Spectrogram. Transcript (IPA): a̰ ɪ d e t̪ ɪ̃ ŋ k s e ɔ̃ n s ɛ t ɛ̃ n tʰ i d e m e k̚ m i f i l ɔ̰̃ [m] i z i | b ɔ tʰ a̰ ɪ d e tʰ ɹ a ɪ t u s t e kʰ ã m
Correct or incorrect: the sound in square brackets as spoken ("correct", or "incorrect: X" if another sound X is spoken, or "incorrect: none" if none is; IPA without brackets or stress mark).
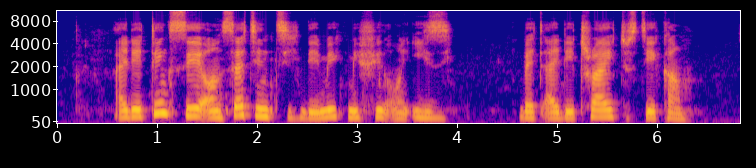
incorrect: n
